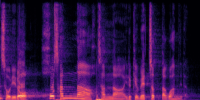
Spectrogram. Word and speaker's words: 호산나: 둘째로 군중들은 큰 소리로 호산나 호산나 이렇게 외쳤다고 합니다. 호산나는 히브리어인데요. 호시나 호시아 호시아나 이런 발음이고요.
